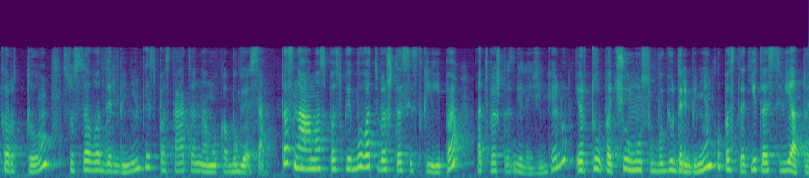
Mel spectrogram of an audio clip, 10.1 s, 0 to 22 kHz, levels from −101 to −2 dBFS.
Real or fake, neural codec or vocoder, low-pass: fake; vocoder, 44.1 kHz, 128 mel bands, Pupu-Vocoder; 7.2 kHz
